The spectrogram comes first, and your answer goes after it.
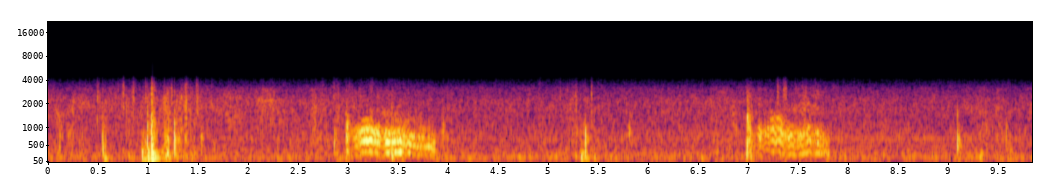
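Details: Six-week-old Siamese kittens recorded on 8 December 2011; two drawn-out, wavering meows about four seconds apart, with scattered clicks and handling knocks between them.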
